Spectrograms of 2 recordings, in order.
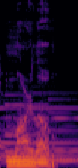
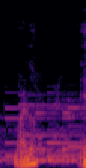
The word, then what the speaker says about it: Marleau: We have the latest single by Jubb, Mr. Stee, and Marlo. That's how you say it, Marlo, right? M-A-R-L-E-A-U. Marlo? Yeah.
